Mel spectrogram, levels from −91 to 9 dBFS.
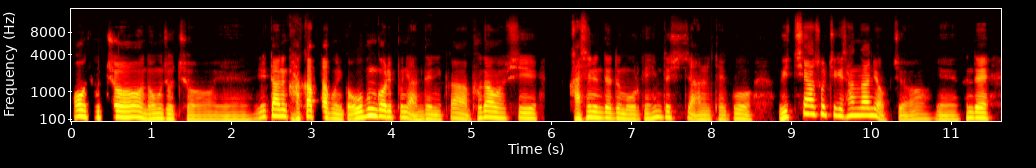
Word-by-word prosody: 어 165 Hz, +1 st, +5 dB
좋죠. 145 Hz, 0 st, +4 dB
너무 120 Hz, +2 st, +1 dB
좋죠. 95 Hz, -4 st, -4 dB
예. 90 Hz, +1 st, -6 dB
일단은 170 Hz, +5 st, +3 dB
가깝다 145 Hz, +4 st, +2 dB
보니까, 110 Hz, -3 st, -1 dB
5 135 Hz, +6 st, +4 dB
분 185 Hz, +1 st, +6 dB
거리뿐이 150 Hz, -4 st, +2 dB
안 90 Hz, -4 st, -1 dB
되니까 105 Hz, +2 st, -2 dB
부담 145 Hz, +2 st, +3 dB
없이 125 Hz, -1 st, -2 dB, 0.4 s
가시는데도 130 Hz, 0 st, +1 dB
뭐 110 Hz, -2 st, 0 dB
그렇게 110 Hz, +3 st, -3 dB
힘드시지 140 Hz, -1 st, -4 dB
않을 100 Hz, +1 st, -3 dB
테고 100 Hz, -1 st, -4 dB, 0.3 s
위치야 150 Hz, -, +2 dB
솔직히 200 Hz, -4 st, -1 dB
상관이 195 Hz, +2 st, +2 dB
없죠. 100 Hz, +4 st, -5 dB
예 95 Hz, 0 st, -4 dB
근데 135 Hz, +1 st, +2 dB
125 Hz, 315 characters per minute, -20 LUFS, 105-150 Hz, 0.4 s, 분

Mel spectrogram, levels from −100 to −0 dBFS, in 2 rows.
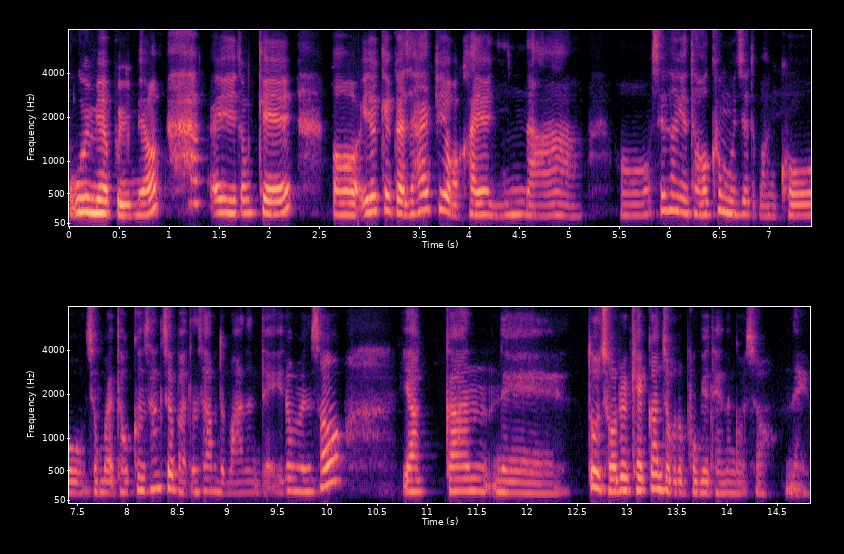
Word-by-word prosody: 울며불며 195 Hz, -, +6 dB, 0.5 s
아 -, -, +3 dB
이렇게 205 Hz, +3 st, +3 dB, 0.4 s
어 180 Hz, -1 st, +3 dB
이렇게까지 215 Hz, -3 st, +4 dB
할 245 Hz, +5 st, +2 dB
필요가 250 Hz, -11 st, +1 dB
과연 180 Hz, -3 st, +1 dB
있나? 170 Hz, -2 st, -7 dB, 0.4 s
어 170 Hz, +1 st, -10 dB
세상에 240 Hz, -1 st, -1 dB
더 185 Hz, -2 st, -1 dB
큰 245 Hz, +2 st, -1 dB
문제도 190 Hz, -3 st, -3 dB
많고 165 Hz, +1 st, -5 dB
정말 175 Hz, -2 st, -6 dB
더 165 Hz, -1 st, -8 dB
큰 205 Hz, -, -2 dB
상처받은 220 Hz, -3 st, -3 dB
사람도 180 Hz, -2 st, -9 dB
많은데.' 165 Hz, +1 st, -13 dB
이러면서 190 Hz, -, -1 dB, 0.6 s
약간 185 Hz, +1 st, -3 dB
네 165 Hz, -1 st, -8 dB, 0.2 s
또 255 Hz, -2 st, +4 dB
저를 195 Hz, -1 st, +3 dB
객관적으로 195 Hz, -3 st, 0 dB
보게 170 Hz, -1 st, -5 dB
되는 160 Hz, 0 st, -11 dB
거죠. 155 Hz, -1 st, -11 dB
네. 205 Hz, -6 st, -14 dB
185 Hz, 280 characters per minute, -25 LUFS, 170-205 Hz, 0.6 s, 울며불며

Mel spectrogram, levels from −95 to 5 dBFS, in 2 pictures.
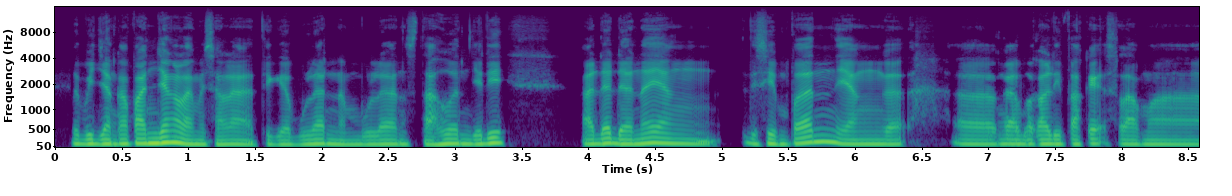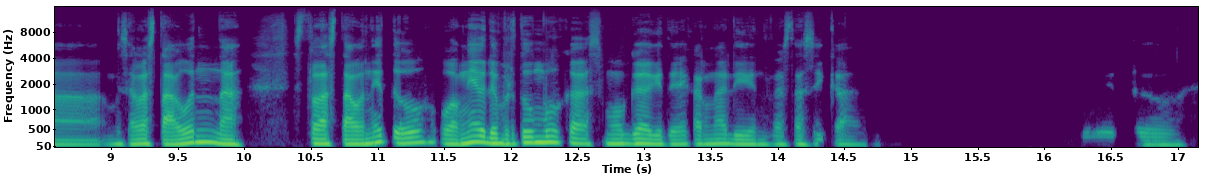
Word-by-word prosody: lebih 115 Hz, 0 st, +1 dB
jangka 115 Hz, 0 st, +2 dB
panjang 130 Hz, +4 st, +6 dB
lah 115 Hz, -, +4 dB
misalnya 105 Hz, 0 st, -2 dB
3 105 Hz, -1 st, -4 dB
bulan, 115 Hz, +3 st, -1 dB
6 100 Hz, -1 st, -2 dB
bulan, 110 Hz, +1 st, -1 dB
setahun. 110 Hz, +4 st, 0 dB
Jadi 130 Hz, +5 st, +3 dB, 0.6 s
ada 115 Hz, +3 st, +2 dB
dana 115 Hz, 0 st, +2 dB
yang 135 Hz, -3 st, +3 dB, 0.5 s
disimpen 130 Hz, +6 st, +1 dB
yang 110 Hz, -2 st, 0 dB
nggak, 110 Hz, +1 st, -3 dB, 0.4 s
eee, 110 Hz, -1 st, -3 dB
nggak 115 Hz, -1 st, 0 dB
bakal 110 Hz, +1 st, 0 dB
dipakai 110 Hz, +2 st, -2 dB
selama 105 Hz, -1 st, -3 dB, 0.7 s
misalnya 110 Hz, +2 st, -1 dB
setahun. 110 Hz, +8 st, +2 dB
Nah 115 Hz, -4 st, +3 dB, 0.4 s
setelah 120 Hz, -1 st, +1 dB
setahun 115 Hz, +1 st, +1 dB
itu 140 Hz, -5 st, 0 dB, 0.2 s
uangnya 120 Hz, +7 st, +3 dB
udah 130 Hz, -, +5 dB
bertumbuh 145 Hz, +6 st, +3 dB
Kak. 125 Hz, -4 st, -1 dB
Semoga 120 Hz, +1 st, 0 dB
gitu 110 Hz, -1 st, -3 dB
ya 110 Hz, -, -3 dB
karena 115 Hz, +2 st, -2 dB
diinvestasikan. 110 Hz, -1 st, -6 dB, 1.6 s
Begitu. 100 Hz, -2 st, -13 dB
115 Hz, 135 wpm, -23 LUFS, 110-120 Hz, 1.6 s, panjang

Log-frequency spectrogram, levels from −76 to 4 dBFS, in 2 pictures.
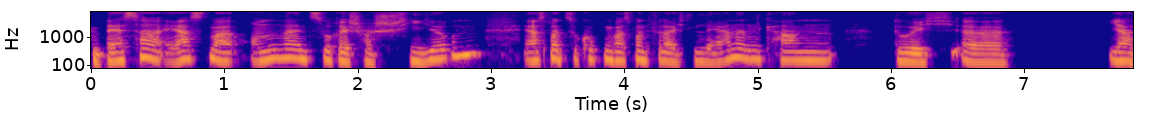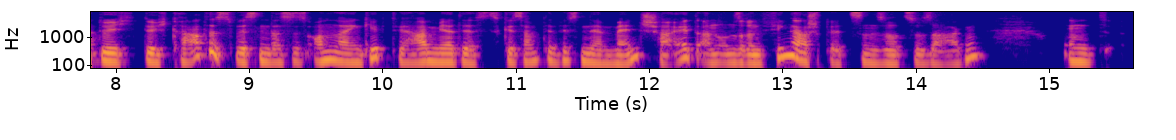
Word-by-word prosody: besser 155 Hz, -, +4 dB
erst 170 Hz, +6 st, +3 dB
mal 145 Hz, -3 st, +3 dB
online 180 Hz, +4 st, +2 dB
zu 165 Hz, -1 st, 0 dB
recherchieren, 160 Hz, -, 0 dB, 0.3 s
erst 150 Hz, +4 st, +2 dB
mal 180 Hz, -1 st, +4 dB
zu 165 Hz, -3 st, -6 dB
gucken, 170 Hz, -2 st, -1 dB
was 150 Hz, -1 st, +1 dB
man 165 Hz, -, +3 dB
vielleicht 140 Hz, -4 st, -1 dB
lernen 170 Hz, +6 st, 0 dB
kann 155 Hz, -1 st, 0 dB, 0.4 s
durch 135 Hz, -4 st, +1 dB
äh, 130 Hz, -2 st, +1 dB, 0.8 s
ja, 150 Hz, -1 st, +4 dB
durch 135 Hz, -2 st, +1 dB
durch 130 Hz, -3 st, +1 dB
Gratiswissen, 135 Hz, +1 st, +1 dB
das 125 Hz, +1 st, -4 dB
es 135 Hz, -, -7 dB
online 140 Hz, -3 st, +1 dB
gibt. 195 Hz, +1 st, -1 dB
Wir 130 Hz, -, -3 dB
haben 135 Hz, +1 st, +3 dB
ja 130 Hz, 0 st, +3 dB
das 130 Hz, -3 st, -4 dB
gesamte 135 Hz, +1 st, -3 dB
Wissen 145 Hz, -2 st, -3 dB
der 120 Hz, -3 st, -1 dB
Menschheit 190 Hz, -, 0 dB
an 125 Hz, 0 st, -3 dB
unseren 125 Hz, -1 st, -1 dB
Fingerspitzen 130 Hz, -, +1 dB
sozusagen 115 Hz, -, -5 dB, 0.5 s
und 140 Hz, -, -4 dB
145 Hz, 145 wpm, -23 LUFS, 130-170 Hz, 0.8 s, besser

